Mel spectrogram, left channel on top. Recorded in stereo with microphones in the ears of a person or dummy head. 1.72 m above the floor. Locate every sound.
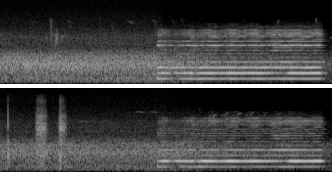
1.6 s a violin: 55° left (ahead or behind), 1.2 m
